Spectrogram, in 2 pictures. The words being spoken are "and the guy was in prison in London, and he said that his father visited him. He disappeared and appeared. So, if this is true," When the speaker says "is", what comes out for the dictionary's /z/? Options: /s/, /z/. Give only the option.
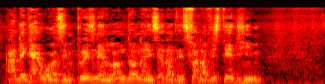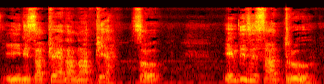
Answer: /s/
